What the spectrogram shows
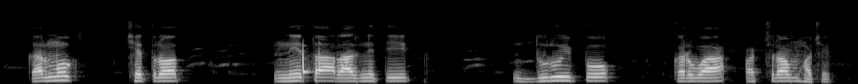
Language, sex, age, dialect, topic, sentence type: Magahi, male, 60-100, Northeastern/Surjapuri, banking, statement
